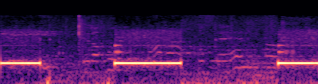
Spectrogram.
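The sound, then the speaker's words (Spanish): A telephone call is placed and the line rings back with a steady, single-pitched tone, heard as about three long pulses separated by gaps, while voices talk over the pauses. “¿Podemos marcarle, por favor? Marquémosle. Acá le estamos marcando.”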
